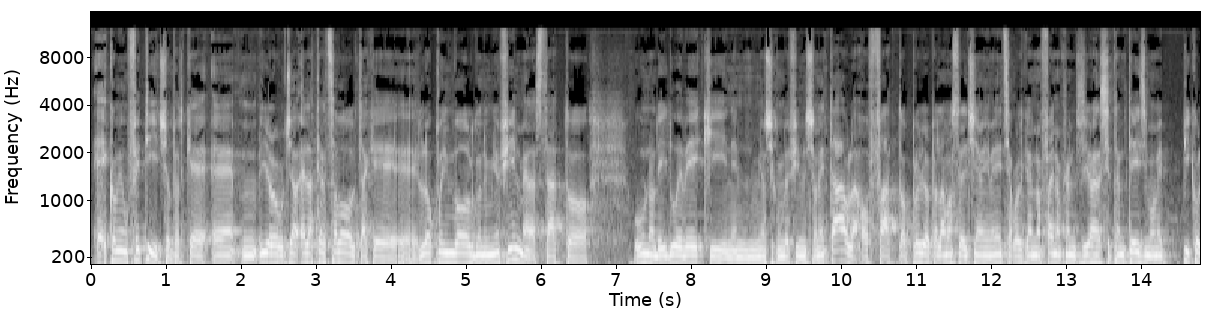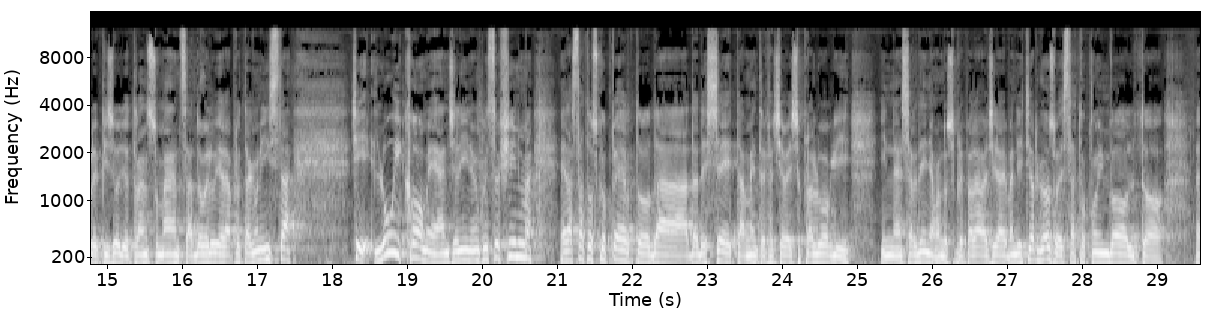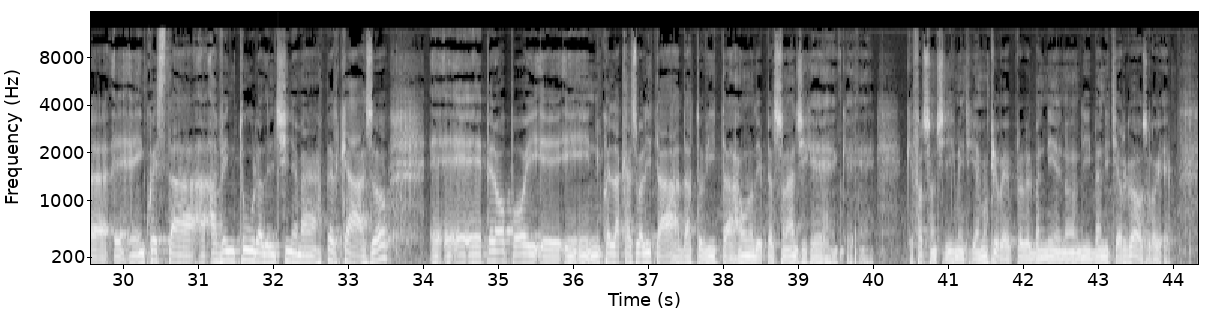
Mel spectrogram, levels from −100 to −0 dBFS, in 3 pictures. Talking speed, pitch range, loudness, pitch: 170 wpm, 105-125 Hz, -10 LUFS, 115 Hz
